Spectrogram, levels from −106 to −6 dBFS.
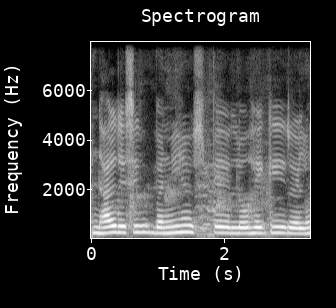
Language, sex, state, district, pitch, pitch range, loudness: Hindi, female, Uttar Pradesh, Lucknow, 240 Hz, 230-255 Hz, -13 LUFS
